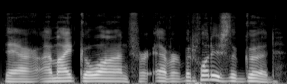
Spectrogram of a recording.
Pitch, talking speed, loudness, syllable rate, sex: 145 Hz, 250 wpm, -15 LUFS, 5.0 syllables/s, male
